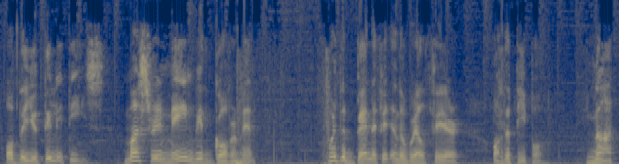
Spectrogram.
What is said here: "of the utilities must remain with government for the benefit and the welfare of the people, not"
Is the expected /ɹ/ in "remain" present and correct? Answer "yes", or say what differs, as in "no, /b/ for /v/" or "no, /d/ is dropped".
yes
